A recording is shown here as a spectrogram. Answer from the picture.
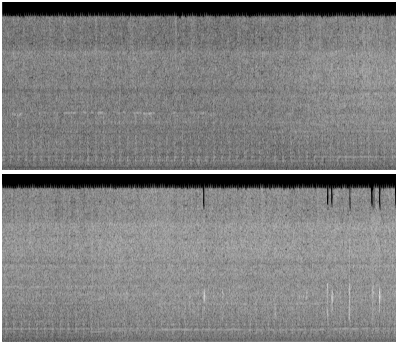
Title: Riv engine knock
